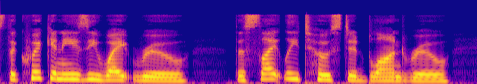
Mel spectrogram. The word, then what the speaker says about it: roux: Enter roux, pronounced roux.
